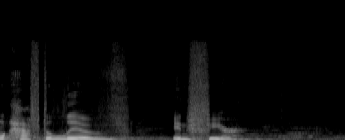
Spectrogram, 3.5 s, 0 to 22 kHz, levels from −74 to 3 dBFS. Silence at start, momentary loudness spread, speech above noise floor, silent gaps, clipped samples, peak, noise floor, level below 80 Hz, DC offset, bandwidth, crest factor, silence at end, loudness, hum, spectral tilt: 0 s; 18 LU; 26 dB; none; under 0.1%; -14 dBFS; -56 dBFS; -64 dBFS; under 0.1%; 15.5 kHz; 16 dB; 0.35 s; -30 LUFS; none; -7 dB/octave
